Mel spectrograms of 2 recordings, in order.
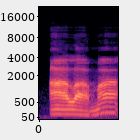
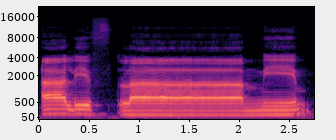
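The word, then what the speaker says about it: الم: Maka Allah tidak menyuruh Nabi Muhammad SAW membacanya alama atau alima, tetapi alif, lam, mim, atau alif, lam, ro di dalam surat Yusuf.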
